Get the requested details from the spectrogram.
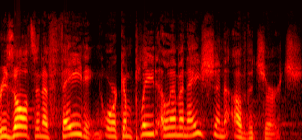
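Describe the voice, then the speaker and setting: High-pitched man with an Appalachian accent, lively intonation and a moderate pace. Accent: Southern US, Appalachian. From Appalachian mountains, US South. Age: 50s. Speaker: pastor. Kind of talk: sermon. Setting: church.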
